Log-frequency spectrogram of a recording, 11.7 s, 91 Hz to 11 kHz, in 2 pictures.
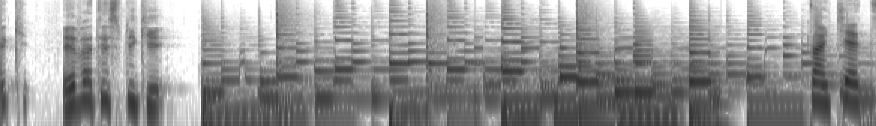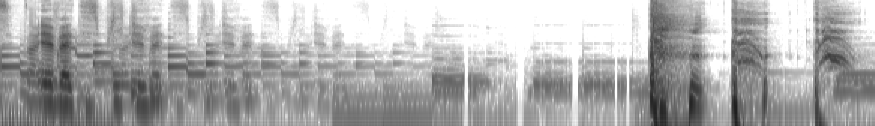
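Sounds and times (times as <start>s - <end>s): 
speech: 0.0s - 1.2s, 5.4s - 7.2s, 10.4s - 10.7s
soft melodic music bed: 1.4s - 10.1s, 11.0s - 11.6s
man coughing: 10.2s - 11.6s.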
